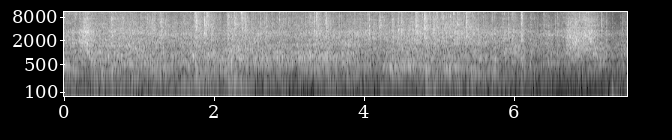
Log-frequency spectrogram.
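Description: Train running sound: a steady rumble with rail clatter, matching a toy diesel locomotive being pushed along.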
